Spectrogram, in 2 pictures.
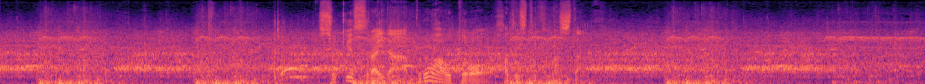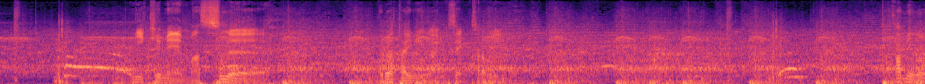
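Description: A stadium crowd cheers and chants steadily.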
